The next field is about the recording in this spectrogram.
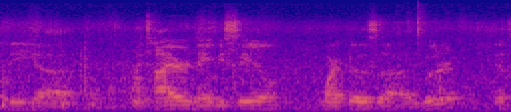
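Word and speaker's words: Luttrell: The book it's written by the retired Navy SEAL Marcus Luther. That's how you pronounce his last name.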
